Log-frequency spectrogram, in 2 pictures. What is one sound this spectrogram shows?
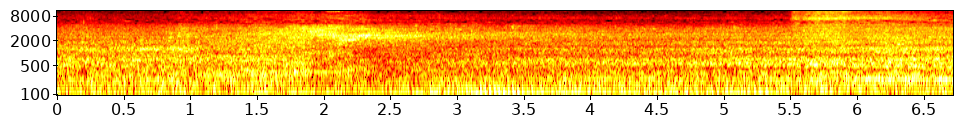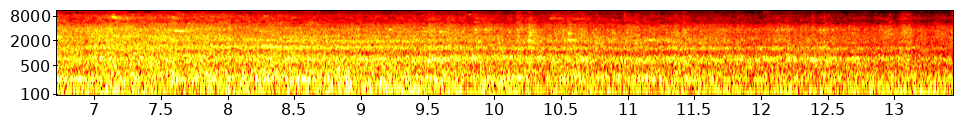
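Truck tyres roar on the road as trucks pass.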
